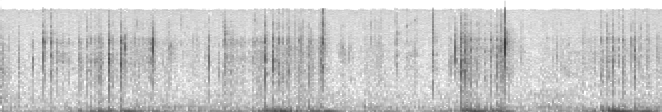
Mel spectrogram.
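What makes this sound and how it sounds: A palm-sized solid white bar of soap, held in the hand, is carved and scraped with a utility knife blade. The result is a run of dry, crisp crackles and scratchy bright clicks, with soft low thuds underneath, as chunks and flakes crumble off.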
